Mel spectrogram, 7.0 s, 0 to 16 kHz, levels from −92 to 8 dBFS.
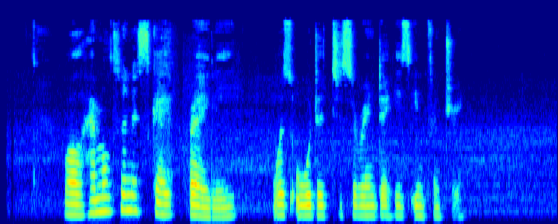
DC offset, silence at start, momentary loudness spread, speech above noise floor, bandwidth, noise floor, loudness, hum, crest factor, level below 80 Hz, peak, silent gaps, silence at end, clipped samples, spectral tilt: under 0.1%; 0.8 s; 10 LU; 32 dB; 11.5 kHz; -64 dBFS; -33 LUFS; none; 22 dB; -88 dBFS; -12 dBFS; none; 1.2 s; under 0.1%; -4.5 dB/octave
